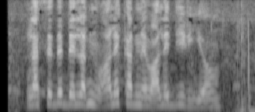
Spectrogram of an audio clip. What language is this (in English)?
Italian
